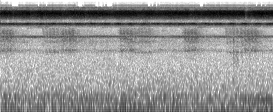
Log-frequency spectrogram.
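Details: Shrill, unbroken ringing of crickets and cicadas, punctuated by faint rasping pulses at irregular intervals of one to one and a half seconds; a dull low hum runs throughout.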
